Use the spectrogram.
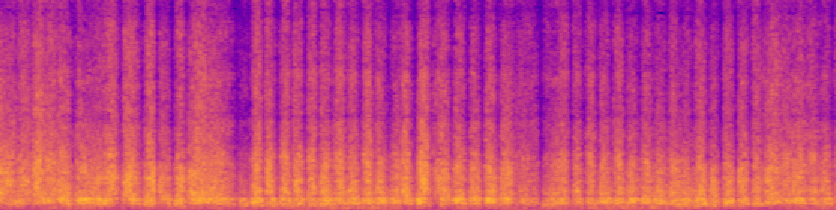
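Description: Fingertips and nails scratch the lid of a hollow orange cardboard gift box covered in textured paper. The result is a continuous, fast and uneven rasping of short scratchy strokes with a bright, papery hiss and almost no low end.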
